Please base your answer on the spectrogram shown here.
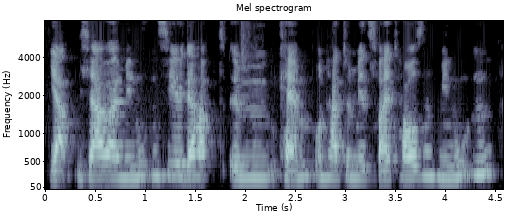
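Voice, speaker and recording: A woman's voice: medium pitch, steady tone, normal speed, a bit bright, slight background noise. Chatty woman author with restarts. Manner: chatty, many restarts and laughs, swears casually. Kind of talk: casual podcast chat.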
